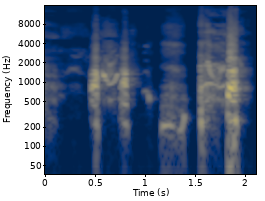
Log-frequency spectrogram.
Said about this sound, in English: Oh man, my laughter's bringing out my cough.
